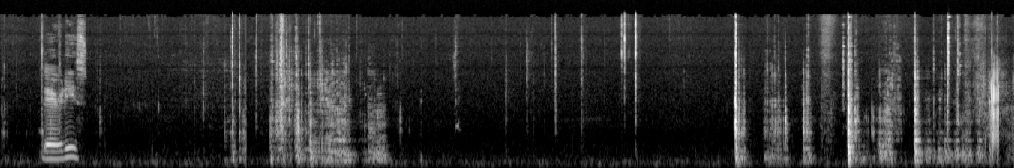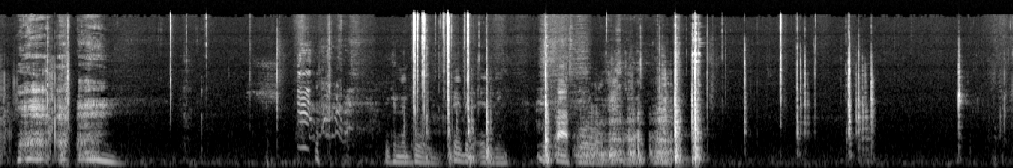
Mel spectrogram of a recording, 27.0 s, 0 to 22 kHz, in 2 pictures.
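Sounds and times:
crayfish shell cracking: 6.7s - 8.6s, 18.9s - 20.0s.

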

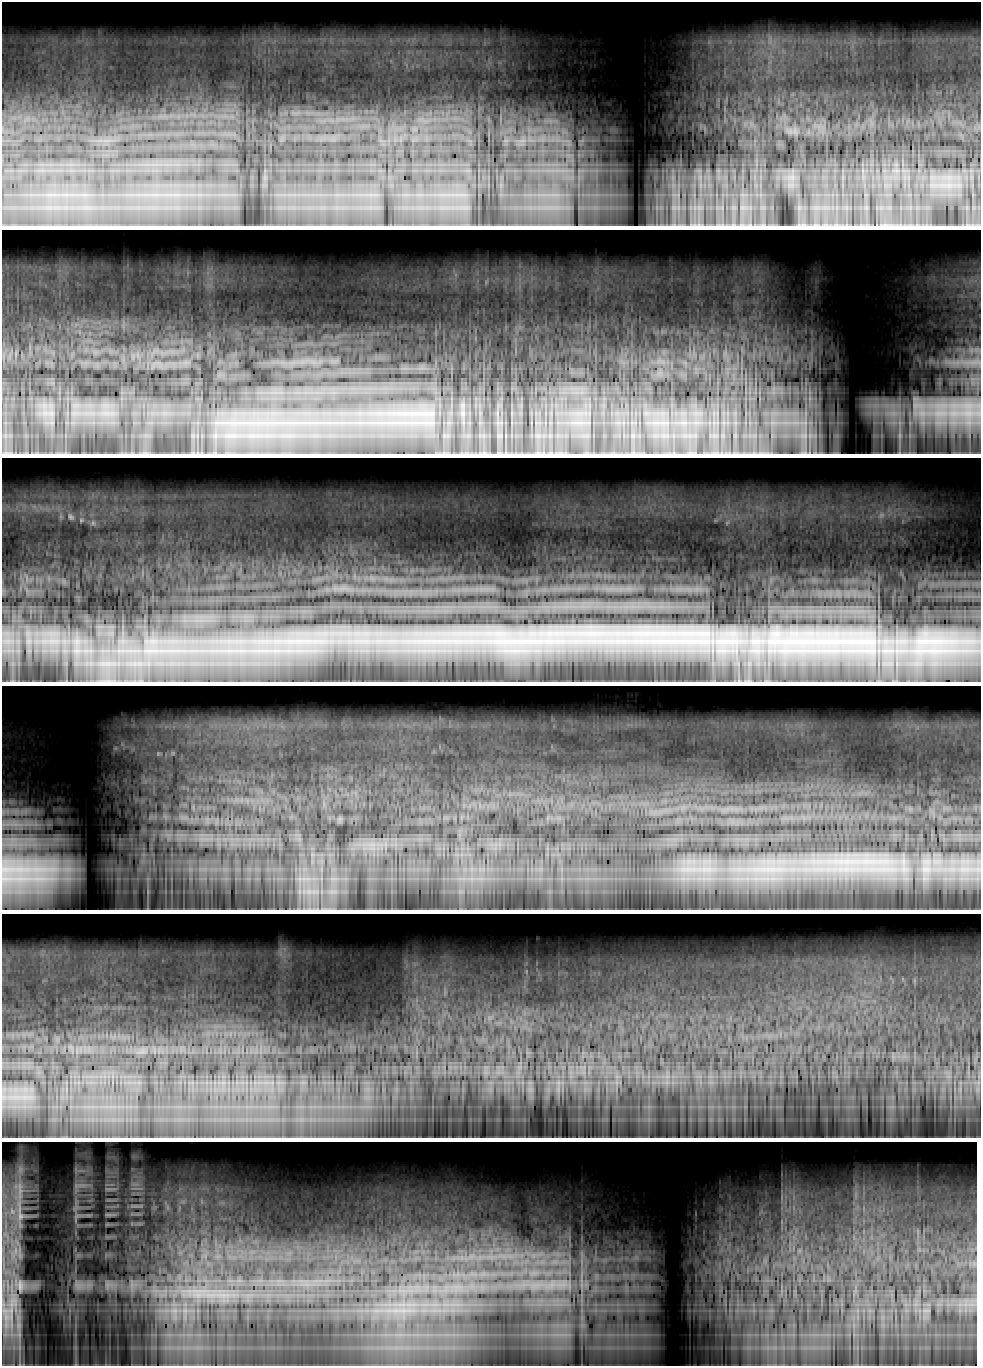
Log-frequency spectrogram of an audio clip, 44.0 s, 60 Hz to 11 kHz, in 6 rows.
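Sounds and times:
rally car engines accelerating: 0.0s - 36.8s, 37.9s - 44.0s.

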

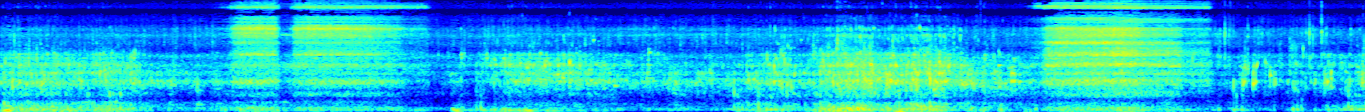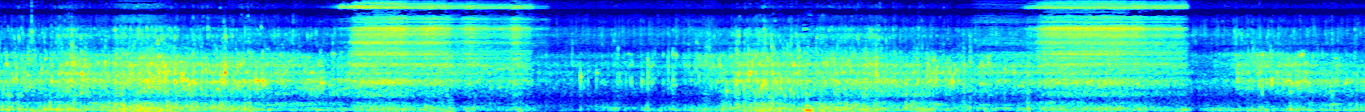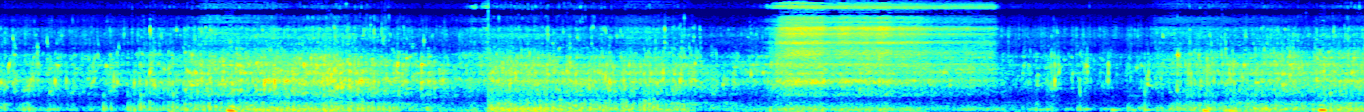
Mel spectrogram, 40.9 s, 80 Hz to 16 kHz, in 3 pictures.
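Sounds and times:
regulator hissing inhale: 2.3s - 4.3s, 10.4s - 12.2s, 17.0s - 19.1s, 23.5s - 25.6s, 35.0s - 37.4s
gurgling exhaled bubbles: 7.3s - 10.4s, 11.2s - 17.2s, 19.8s - 35.5s, 36.3s - 40.9s.

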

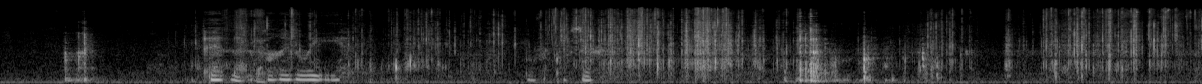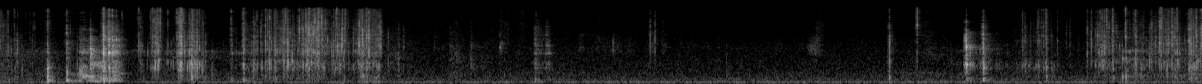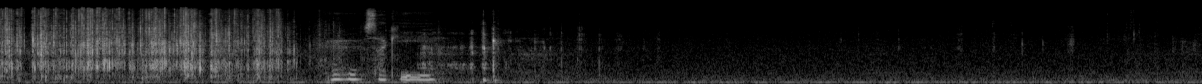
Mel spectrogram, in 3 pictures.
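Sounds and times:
plastic bags crinkling: 1.8s - 16.1s, 22.1s - 27.5s.

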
